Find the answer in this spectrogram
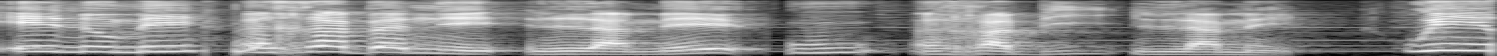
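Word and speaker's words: Khaby Lame: Oui, on est dans ce genre de cas où le KH se prononce R. Mais je suis sûr que comme moi, pas mal de gens l'ont appelé Kaby Lame.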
